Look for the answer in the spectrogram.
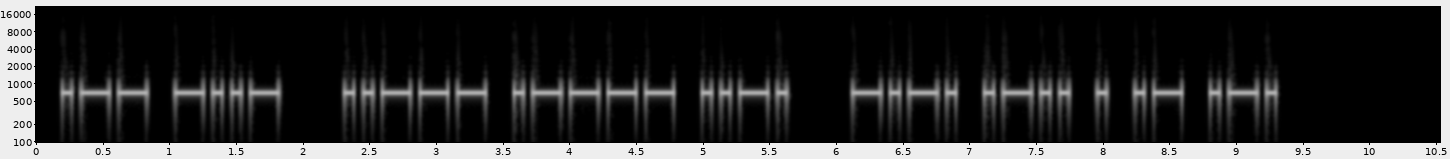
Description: Morse code, heard as a keyed tone, about 17 wpm, 700 Hz. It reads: WX 21F CLEAR
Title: K1USN SST QSO Practice 17wpm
